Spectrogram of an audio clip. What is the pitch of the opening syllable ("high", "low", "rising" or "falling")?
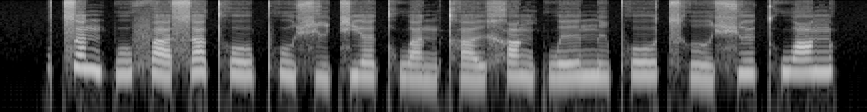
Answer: falling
